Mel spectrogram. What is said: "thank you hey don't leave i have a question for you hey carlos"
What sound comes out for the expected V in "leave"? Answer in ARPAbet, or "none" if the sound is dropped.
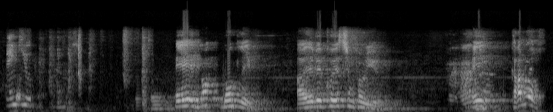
none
